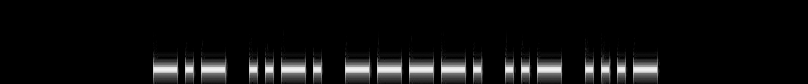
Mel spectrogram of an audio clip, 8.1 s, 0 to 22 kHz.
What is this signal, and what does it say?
Morse code, heard as a keyed tone, about 15 wpm, 700 Hz. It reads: KF9UV
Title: USA Call Signs - 5 Characters - Repeated 3x - 15wpm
